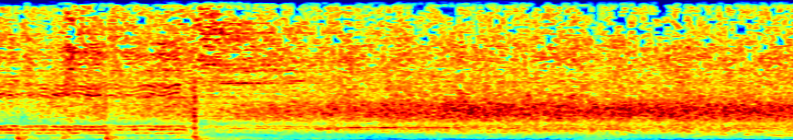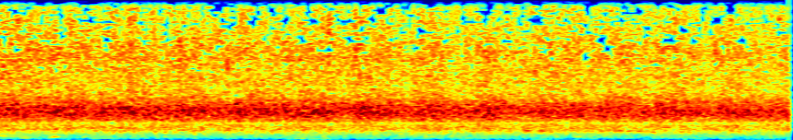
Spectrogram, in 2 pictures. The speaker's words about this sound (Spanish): Pero ¿cómo la vamos a rechazar? La recibimos con los brazos abiertos y, como han podido oír, con el aplauso.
